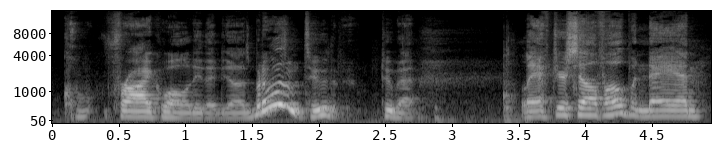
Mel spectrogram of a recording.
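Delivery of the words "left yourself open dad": Bobby Hill voice. Pretend. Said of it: "I can do the accent".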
